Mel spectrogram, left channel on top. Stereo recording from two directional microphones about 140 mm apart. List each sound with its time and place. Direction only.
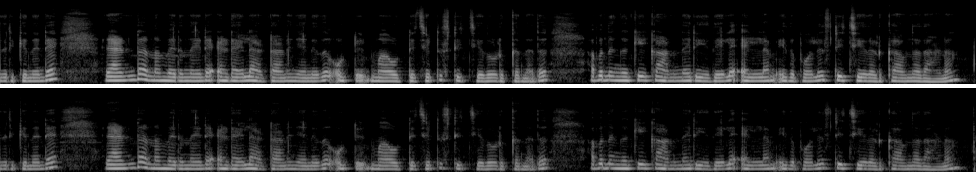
0.0 s a woman's voice: 35° left (ahead or behind)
